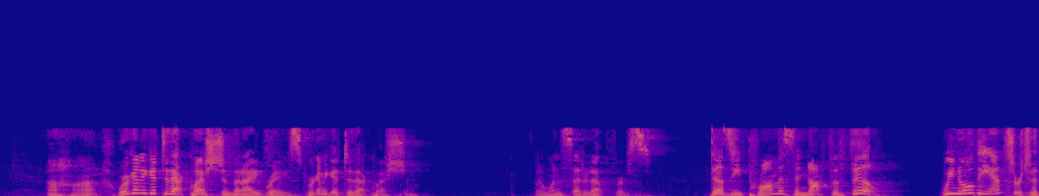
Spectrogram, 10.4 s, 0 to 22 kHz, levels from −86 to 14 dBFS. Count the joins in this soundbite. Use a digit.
2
